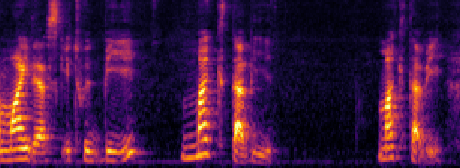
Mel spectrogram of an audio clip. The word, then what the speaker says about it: مكتبي: So my office or my desk, it would be مكتبي. مكتبي. So we are just adding the E sound at the end to make it mine.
